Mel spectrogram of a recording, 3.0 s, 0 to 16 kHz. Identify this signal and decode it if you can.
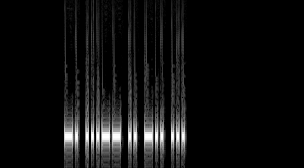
Morse code, heard as a keyed tone, about 46 wpm, 700 Hz. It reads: N3IDS
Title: USA Call Signs - 5 Characters - 45wpm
